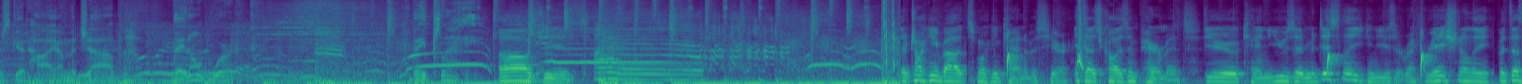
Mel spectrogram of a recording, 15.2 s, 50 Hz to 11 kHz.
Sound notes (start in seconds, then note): 5.4 worker cheers; 6.4 worker laughs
